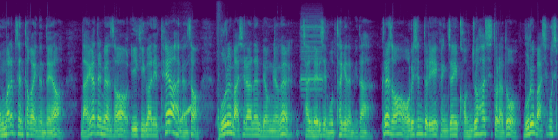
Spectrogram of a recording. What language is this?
Korean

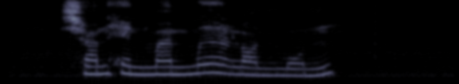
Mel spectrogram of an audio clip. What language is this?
Thai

